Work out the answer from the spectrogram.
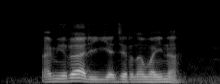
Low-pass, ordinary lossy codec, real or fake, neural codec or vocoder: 7.2 kHz; none; fake; codec, 24 kHz, 1.2 kbps, DualCodec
